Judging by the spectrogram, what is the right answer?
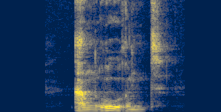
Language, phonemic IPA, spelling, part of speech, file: Dutch, /ˈanrurənt/, aanroerend, verb, Nl-aanroerend.ogg
- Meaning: present participle of aanroeren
